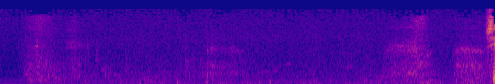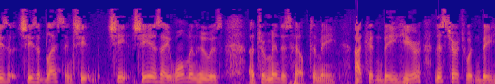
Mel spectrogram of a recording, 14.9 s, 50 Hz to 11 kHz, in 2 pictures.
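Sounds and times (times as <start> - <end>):
faint rustling: 0.2 - 7.3
person blowing nose: 0.4 - 1.3, 5.9 - 6.6
speech: 7.3 - 14.8.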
